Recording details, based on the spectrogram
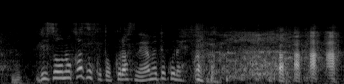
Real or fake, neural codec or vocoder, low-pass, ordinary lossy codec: fake; codec, 24 kHz, 3.1 kbps, DualCodec; 7.2 kHz; AAC, 32 kbps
